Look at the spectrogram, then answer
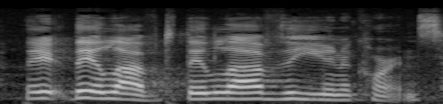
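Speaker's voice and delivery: normal talking voice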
